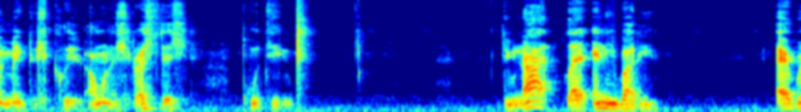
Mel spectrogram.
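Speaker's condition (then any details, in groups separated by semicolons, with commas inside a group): Cerebral palsy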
